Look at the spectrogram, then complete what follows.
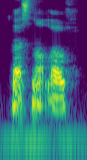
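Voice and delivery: unvoiced bitter whisper. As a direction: mutter it under your breath. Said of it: "And Luke goes".

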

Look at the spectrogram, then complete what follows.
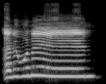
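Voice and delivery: high, loud questioning call. A narrator's reading. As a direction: call through the door to anyone inside. Calling into a hut.

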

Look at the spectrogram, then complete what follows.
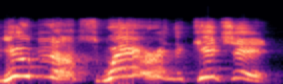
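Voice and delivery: very high, scolding mock shout; imitated yelling. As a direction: mimic an outraged kid telling someone off. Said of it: "this kid's yelling at me".

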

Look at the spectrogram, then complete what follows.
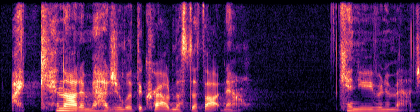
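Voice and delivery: breathy hushed whisper to the room; whispered aside. Real, not acted. Teacher whispering her wonder to the class. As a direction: lean in and whisper it like a secret.

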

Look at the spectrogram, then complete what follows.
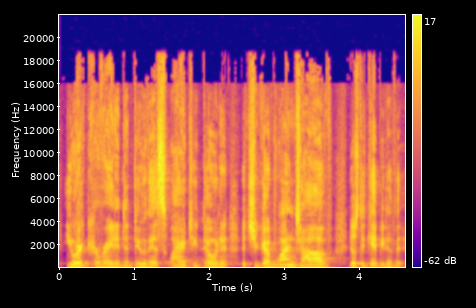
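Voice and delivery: mock complaint at a useless car; joking exasperation. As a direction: scold the machine, half joking. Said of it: "to joke like that".

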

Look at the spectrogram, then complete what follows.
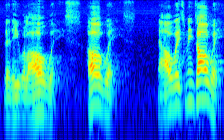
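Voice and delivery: "always" repeated, each one set apart and punched; emphatic always. Real, not acted. Preacher assuring the congregation of God's promise, hammering "always". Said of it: "I'm gonna emphasize that word".

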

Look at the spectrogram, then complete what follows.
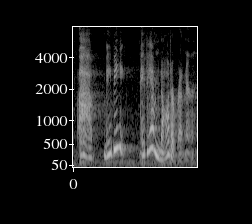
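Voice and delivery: soft, halting voice of mild self-doubt. Retold or imitated. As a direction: sigh into it, then admit it hesitantly. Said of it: "I just began to have this self-doubt".

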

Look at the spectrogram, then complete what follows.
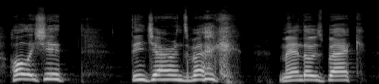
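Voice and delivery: high thrilled fan exclamation, laughing at the end; excited. Retold or imitated. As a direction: squeal it like a giddy fan. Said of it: "to now we're".

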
